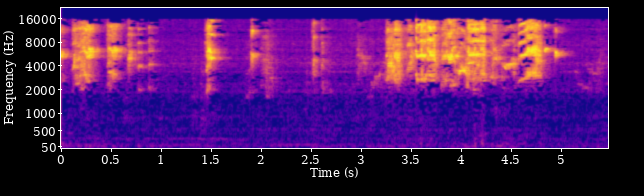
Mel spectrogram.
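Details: Breeding aviary lovebirds, recorded 15 April 2024, give scattered shrill chirps, then a loud, overlapping flurry of high squeaky calls from several birds.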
